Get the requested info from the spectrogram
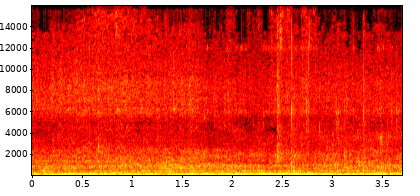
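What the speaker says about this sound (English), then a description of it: "Purrs along really nicely." A classic Rover P5B car driving, its engine giving a loud, steady low drone with no talk over it.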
